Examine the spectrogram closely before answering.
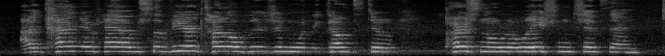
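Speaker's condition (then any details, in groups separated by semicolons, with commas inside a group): Cerebral palsy; brain injury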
